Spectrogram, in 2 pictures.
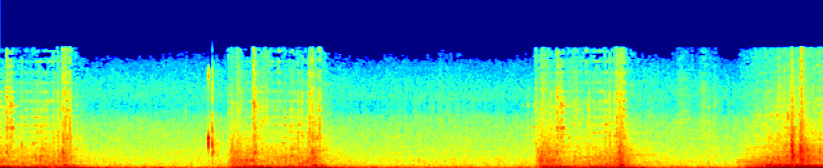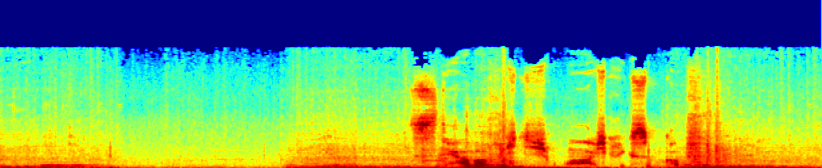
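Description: A heavy mechanism grinds and rumbles as it slowly turns.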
